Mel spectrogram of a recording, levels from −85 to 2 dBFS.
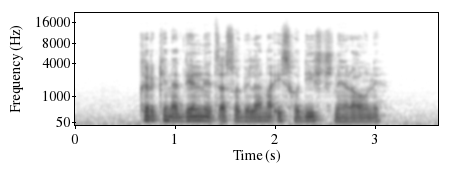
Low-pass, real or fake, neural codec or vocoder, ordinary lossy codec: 19.8 kHz; real; none; none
